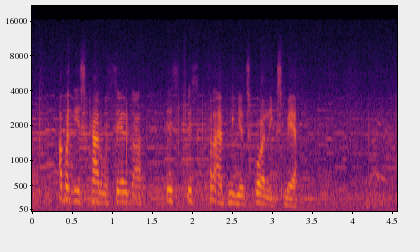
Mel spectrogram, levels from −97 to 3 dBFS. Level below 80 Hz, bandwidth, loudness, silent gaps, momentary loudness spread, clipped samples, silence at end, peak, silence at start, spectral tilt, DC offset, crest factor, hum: -56 dBFS; 16.5 kHz; -30 LUFS; none; 17 LU; under 0.1%; 0 s; -10 dBFS; 0 s; -5.5 dB/octave; under 0.1%; 22 dB; none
